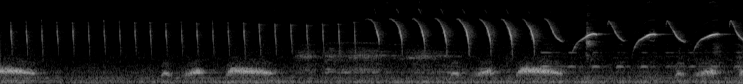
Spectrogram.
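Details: Munia gives a rapid run of sharp dry ticks that shift into high, quickly descending chirps repeated about twice a second, while low, soft cooing sounds recur underneath throughout.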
